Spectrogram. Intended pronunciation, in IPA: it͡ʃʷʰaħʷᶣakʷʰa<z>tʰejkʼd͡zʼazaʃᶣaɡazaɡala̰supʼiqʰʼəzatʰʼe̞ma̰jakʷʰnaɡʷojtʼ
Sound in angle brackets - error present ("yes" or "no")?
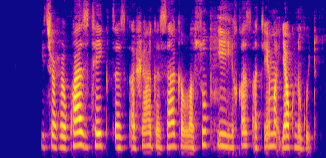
no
